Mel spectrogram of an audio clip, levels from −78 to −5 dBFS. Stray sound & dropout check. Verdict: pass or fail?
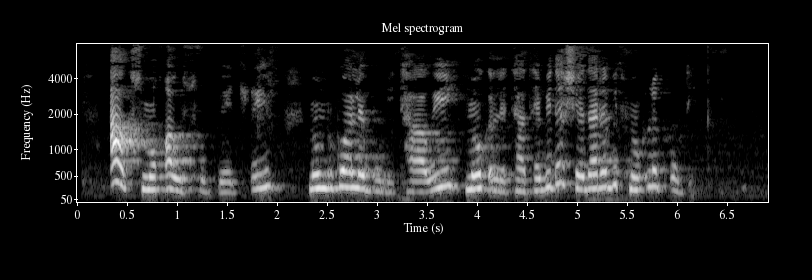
pass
